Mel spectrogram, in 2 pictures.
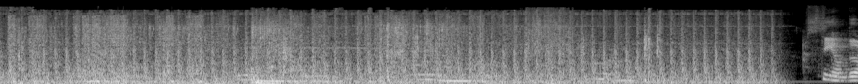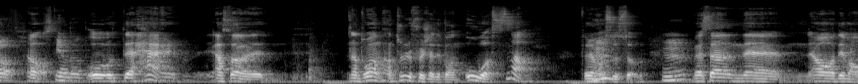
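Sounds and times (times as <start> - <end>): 
rapid gunfire bursts sound effect: 0.0 - 8.0
speech: 8.2 - 11.4, 12.0 - 17.1.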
